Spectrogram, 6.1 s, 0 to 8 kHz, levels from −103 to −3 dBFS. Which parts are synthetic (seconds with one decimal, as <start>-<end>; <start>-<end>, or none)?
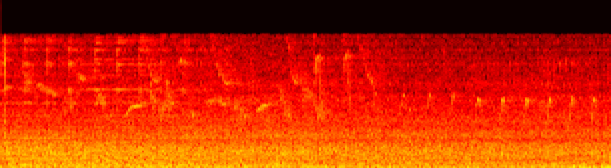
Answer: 0.0-0.9; 1.6-2.2; 2.9-6.1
